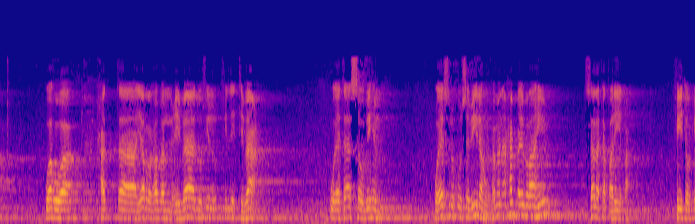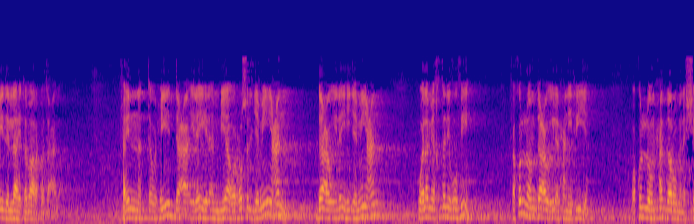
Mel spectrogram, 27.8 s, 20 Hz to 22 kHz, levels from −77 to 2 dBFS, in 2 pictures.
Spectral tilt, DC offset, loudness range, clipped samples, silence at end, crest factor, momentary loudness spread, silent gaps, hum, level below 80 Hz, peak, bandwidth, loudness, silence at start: -4 dB/octave; under 0.1%; 4 LU; under 0.1%; 0 s; 20 dB; 17 LU; none; none; -46 dBFS; -2 dBFS; 8 kHz; -22 LUFS; 0 s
